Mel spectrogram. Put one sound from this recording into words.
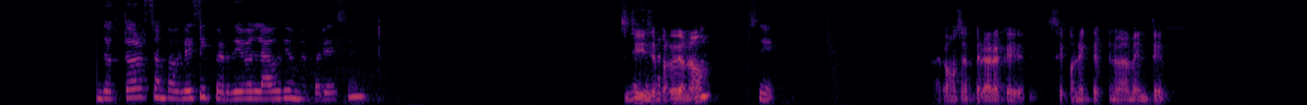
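A man speaks calmly through an online call, heard over a microphone, with short pauses.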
